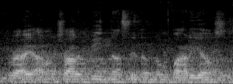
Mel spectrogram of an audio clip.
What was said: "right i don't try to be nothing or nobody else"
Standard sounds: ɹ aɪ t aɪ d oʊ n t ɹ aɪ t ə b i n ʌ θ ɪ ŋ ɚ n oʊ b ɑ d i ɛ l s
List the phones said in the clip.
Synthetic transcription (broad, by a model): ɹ aɪ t aɪ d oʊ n t ɹ aɪ t ə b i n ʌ s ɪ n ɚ n oʊ b ɑ d i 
